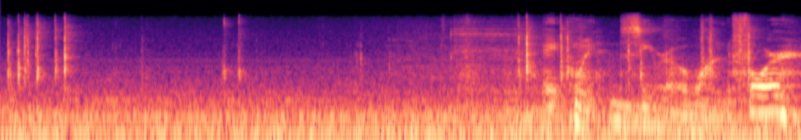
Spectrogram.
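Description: Computer keyboard typing as numbers are entered into a spreadsheet. There is a quick run of keystrokes at the start, two more about two seconds in, and further keystrokes in the second half.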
